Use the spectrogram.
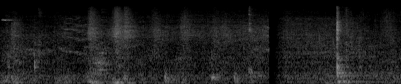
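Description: Spoon stirring a baked stuffed mashed potato mixture in a pan on the stove, giving soft scraping and light sizzling that swells and fades, fairly faint and close, with no talking.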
